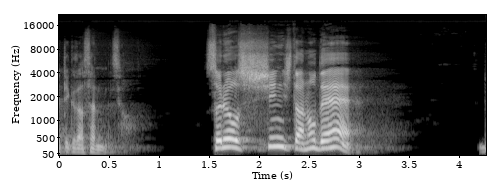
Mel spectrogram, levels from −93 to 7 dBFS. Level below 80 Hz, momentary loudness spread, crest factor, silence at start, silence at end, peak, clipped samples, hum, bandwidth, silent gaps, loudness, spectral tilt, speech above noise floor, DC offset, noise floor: -62 dBFS; 15 LU; 16 dB; 0 s; 0 s; 0 dBFS; under 0.1%; none; 15 kHz; none; -13 LUFS; -3.5 dB/octave; 64 dB; under 0.1%; -77 dBFS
